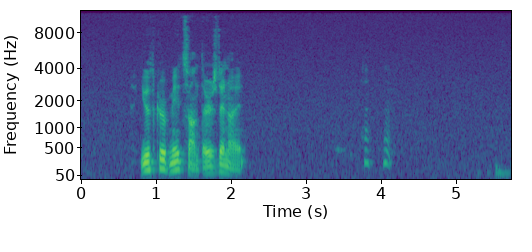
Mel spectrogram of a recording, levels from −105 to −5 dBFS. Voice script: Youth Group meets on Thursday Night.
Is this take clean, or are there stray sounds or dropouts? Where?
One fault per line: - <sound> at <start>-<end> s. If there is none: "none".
- laugh at 3.4-4.2 s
